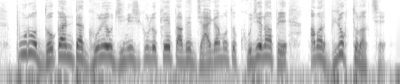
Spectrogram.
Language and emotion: Bengali, angry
